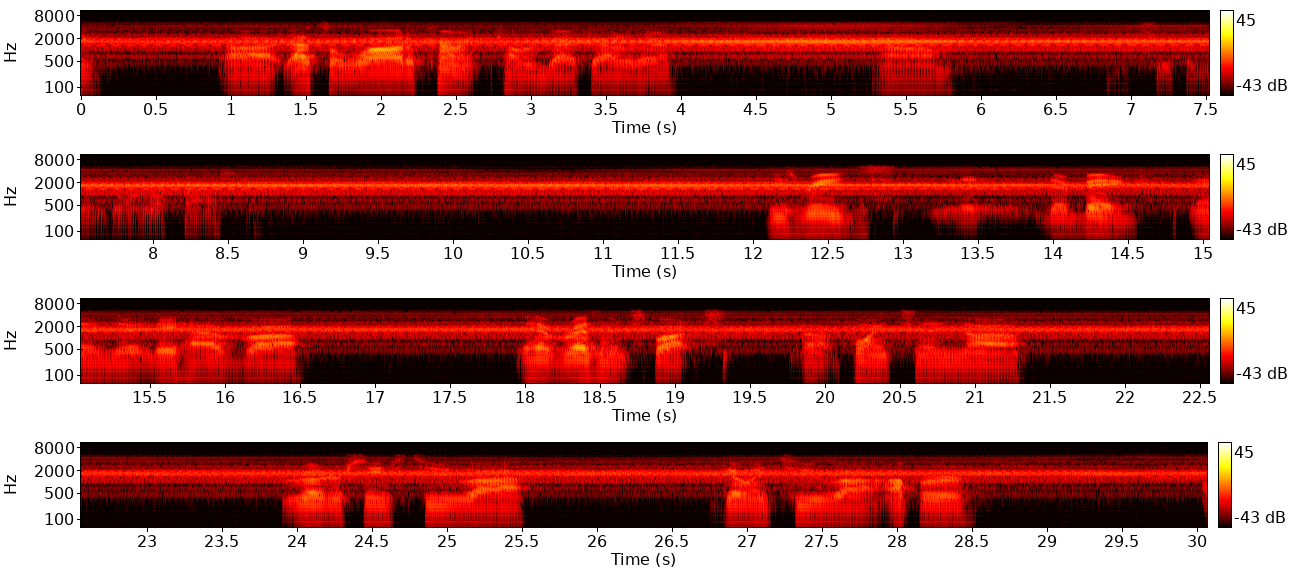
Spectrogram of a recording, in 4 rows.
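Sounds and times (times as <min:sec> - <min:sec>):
electric motor buzzing whine: 0:00.0 - 0:30.0.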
